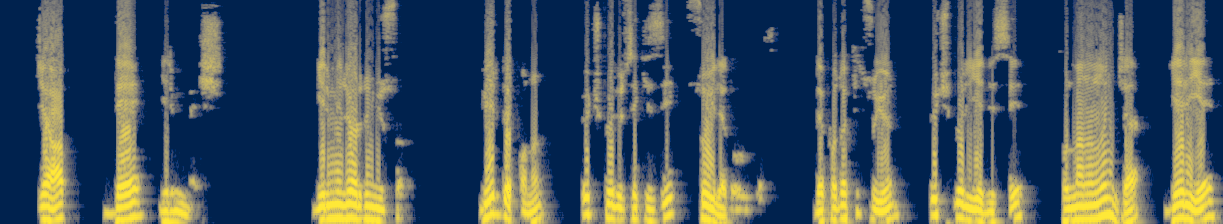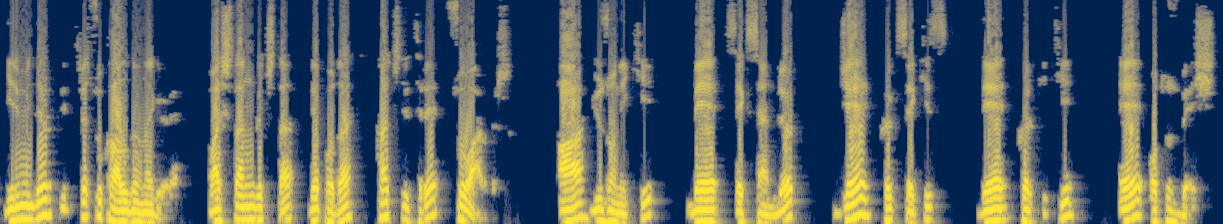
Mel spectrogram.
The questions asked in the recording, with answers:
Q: Depodaki suyun 3 bölü 7'si kullanılınca geriye 24 litre su kaldığına göre başlangıçta depoda kaç litre su vardır?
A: Cevap D 42.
